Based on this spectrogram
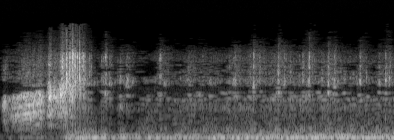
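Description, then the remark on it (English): A car engine is started by turning keys in the ignition; it cranks briefly and catches, then settles into a steady, low rumbling idle that continues evenly to the end, with no voices. “Put them in the ignition and turn them.”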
